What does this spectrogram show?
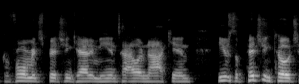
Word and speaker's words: Naquin: We laugh because it's Tyler Knockin. It's spelled the same as Tyler Naquin, the hitter that's now a pitcher.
